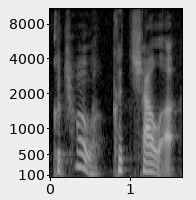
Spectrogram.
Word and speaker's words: T'Challa: It's T'Challa. T'Challa.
